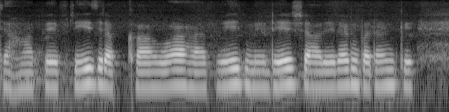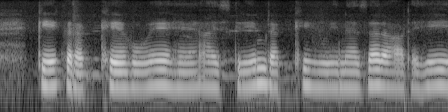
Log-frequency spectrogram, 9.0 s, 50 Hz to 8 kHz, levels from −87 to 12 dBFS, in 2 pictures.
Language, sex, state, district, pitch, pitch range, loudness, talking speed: Hindi, female, Jharkhand, Ranchi, 160 Hz, 155-170 Hz, -17 LUFS, 155 wpm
